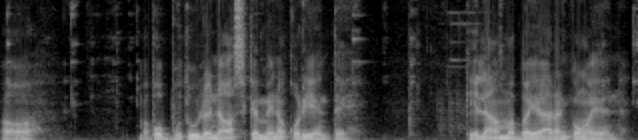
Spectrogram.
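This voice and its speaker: An actor playing a hard-up, skeptical younger brother who grumbles in exasperation, in a radio drama. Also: male voice, low-pitched, fairly even intonation, a little fast, a little mellow, smooth, lightly acted. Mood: exasperated.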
